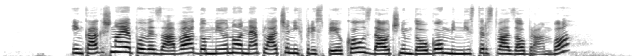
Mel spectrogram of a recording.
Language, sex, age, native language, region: Slovenian, female, 18-29, Slovenian, Savinja region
